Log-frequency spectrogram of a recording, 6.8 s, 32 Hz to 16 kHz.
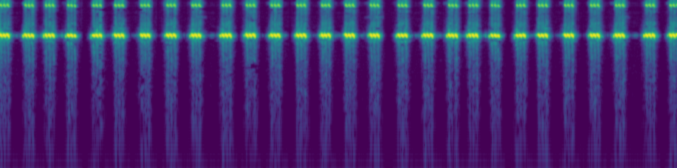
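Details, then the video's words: A cricket keeps up a bright, high-pitched pulsing chirp, short bursts repeated about four times a second in a regular rhythm, heard alone without background noise. "28 Menit Suara Jangkrik - 28 Minutes Cricket Sound Effect"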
